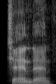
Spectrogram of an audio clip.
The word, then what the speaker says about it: Chandan: Is it Chandan or Shandan? CH or SH? I saw you spelled it with a CH, but do I pronounce it with the CH or do I pronounce it with an SH? Shandan, SH, Chandan, CH. Pronunciation, not spelling. Chandan.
